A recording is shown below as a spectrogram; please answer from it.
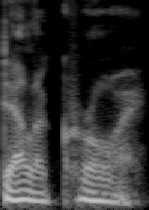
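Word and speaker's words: Delacroix: Bobby and Harry Jones and Dicky Delicqua, the villagers pronounced this name Delroy, eventually made a great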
